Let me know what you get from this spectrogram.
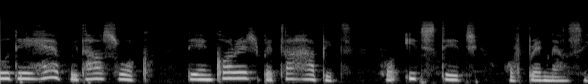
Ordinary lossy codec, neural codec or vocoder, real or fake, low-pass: none; none; real; none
